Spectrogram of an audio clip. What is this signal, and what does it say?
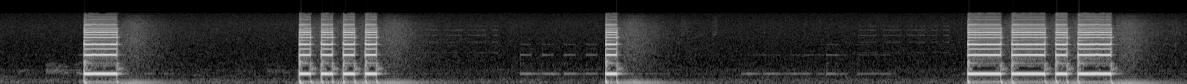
Morse code, heard as a keyed tone, about 11 wpm, spaced as for 4 wpm, 500 Hz. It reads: THE Q
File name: ham radio / CodeQuick / Code Quick 07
